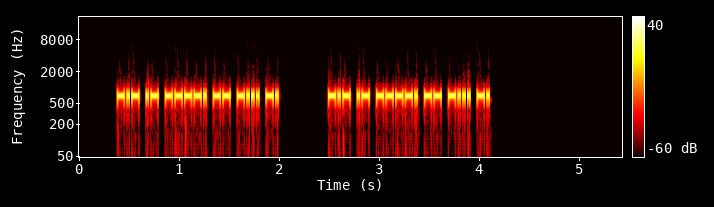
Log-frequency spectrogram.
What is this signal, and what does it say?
Morse code, heard as a keyed tone, about 49 wpm, 700 Hz. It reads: KA9MBN KA9MBN
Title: USA Call Signs - 6 Characters - Repeated 2x - 50wpm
